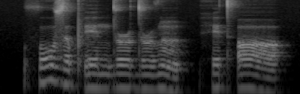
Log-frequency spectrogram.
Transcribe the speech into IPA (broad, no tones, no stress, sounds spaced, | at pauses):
θ o z ə pʼ e n d ə˞ d ə˞ ð ə̃ | h e t ʔ ɑ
